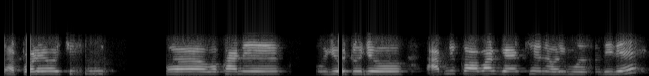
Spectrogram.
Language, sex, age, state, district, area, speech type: Bengali, female, 60+, West Bengal, Dakshin Dinajpur, rural, conversation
